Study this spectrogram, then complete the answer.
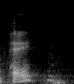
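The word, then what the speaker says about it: פה: So a pei with the dagesh, a segel vowel underneath it, followed by a he, is pronounced pe, and it means a mouth.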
